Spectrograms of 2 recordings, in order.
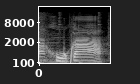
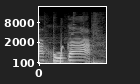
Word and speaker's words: Coocaa: โลโก้ แบรนด์ สกรีน ว่า C Double O C Double A อ่าน ว่า ครู ก้า ย้ำ อีก ที นะ ครับ อ่าน ว่า ครู ก้า ซึ่ง ไม่ ใช่ ลูก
